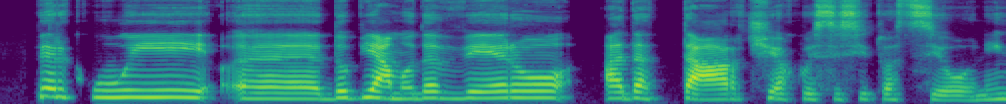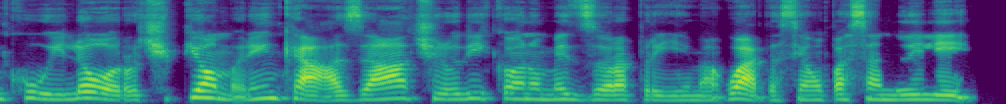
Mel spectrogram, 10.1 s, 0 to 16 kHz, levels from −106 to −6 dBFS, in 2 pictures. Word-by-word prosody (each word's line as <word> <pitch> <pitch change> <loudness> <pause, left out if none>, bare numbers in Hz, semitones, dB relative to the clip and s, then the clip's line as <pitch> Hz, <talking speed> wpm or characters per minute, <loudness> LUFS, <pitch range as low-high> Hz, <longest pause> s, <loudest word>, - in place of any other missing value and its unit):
Per 280 -2 0
cui, 250 0 0
ehm, 200 -1 0
dobbiamo 220 -1 +2
davvero 230 +2 0
adattarci 205 -4 +2
a 190 - -4
queste 190 -2 +1
situazioni 175 -4 -1
in 195 - -8
cui 190 -2 -8
loro 180 -7 0
ci - - -1
piombano 235 -7 +1
in 215 +3 -2
casa, 175 0 +3
ce 210 -1 -4
lo 185 0 -8
dicono 200 -2 -6
mezz'ora 175 -1 -1
prima: 155 -2 -10
"Guarda 200 - +3
stiamo 165 -1 -2
passando 180 -1 +1
di 175 - -4
lì." 175 +8 -2
195 Hz, 155 wpm, -25 LUFS, 175-225 Hz, -, casa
